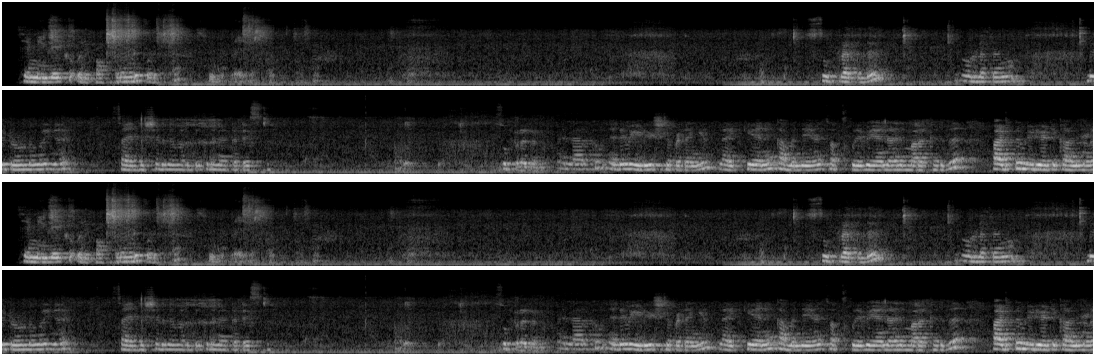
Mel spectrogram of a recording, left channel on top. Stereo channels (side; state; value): both; identical; correlation 1.00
